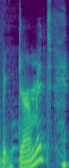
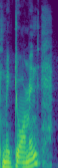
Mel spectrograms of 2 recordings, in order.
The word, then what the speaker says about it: McDormand: zhao nomadland stars francis mcdermott er rick dorman i always pronounce her name wrong my francis mcdormand and she plays a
